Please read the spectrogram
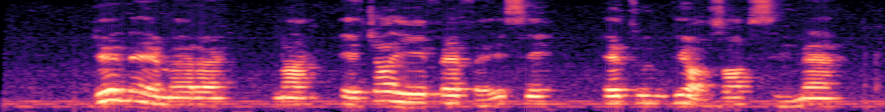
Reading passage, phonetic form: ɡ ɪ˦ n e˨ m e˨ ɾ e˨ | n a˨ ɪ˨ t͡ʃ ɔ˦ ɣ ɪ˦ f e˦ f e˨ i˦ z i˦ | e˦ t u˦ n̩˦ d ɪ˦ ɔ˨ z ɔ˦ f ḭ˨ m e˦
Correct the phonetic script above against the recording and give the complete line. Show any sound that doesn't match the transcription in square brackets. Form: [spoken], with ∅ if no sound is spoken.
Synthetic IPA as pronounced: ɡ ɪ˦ n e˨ m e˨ ɾ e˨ | n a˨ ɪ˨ t͡ʃ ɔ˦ ɣ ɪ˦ f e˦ f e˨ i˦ [s] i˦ | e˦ t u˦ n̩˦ d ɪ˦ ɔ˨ z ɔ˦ [s] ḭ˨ m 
